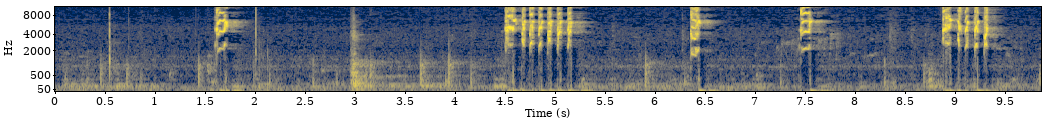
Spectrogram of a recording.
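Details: Parrot calls: single high squeaky notes alternate with fast rattling bursts of repeated pulses, spaced a second or two apart, in a quiet room.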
